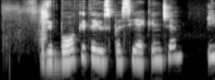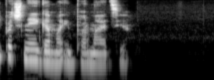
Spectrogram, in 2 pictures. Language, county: Lithuanian, Vilnius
